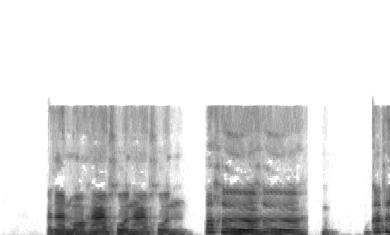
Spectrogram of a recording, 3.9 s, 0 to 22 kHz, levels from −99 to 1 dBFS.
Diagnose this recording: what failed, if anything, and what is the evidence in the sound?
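Doubled audio track, likely from a slower second capture path: from 1.29 to 3.07 s, a quieter, dry copy trails about 400 ms behind, starting abruptly.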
